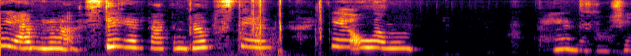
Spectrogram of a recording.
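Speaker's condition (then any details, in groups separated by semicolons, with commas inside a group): Brain injury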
